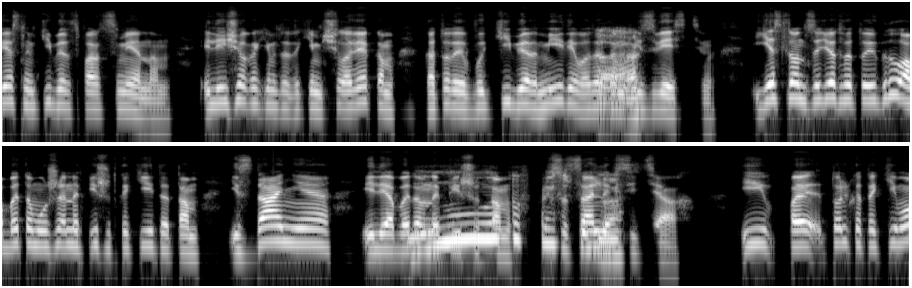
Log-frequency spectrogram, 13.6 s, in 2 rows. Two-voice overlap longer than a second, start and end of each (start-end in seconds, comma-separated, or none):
9.8-11.5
